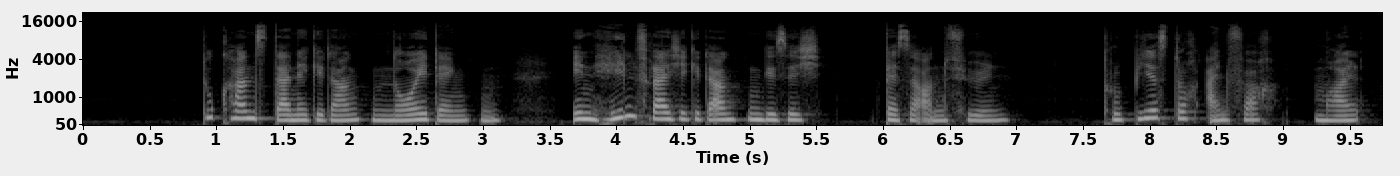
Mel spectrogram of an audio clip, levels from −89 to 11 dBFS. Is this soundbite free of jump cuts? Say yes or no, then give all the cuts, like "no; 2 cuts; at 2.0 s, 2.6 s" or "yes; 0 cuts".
yes; 0 cuts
